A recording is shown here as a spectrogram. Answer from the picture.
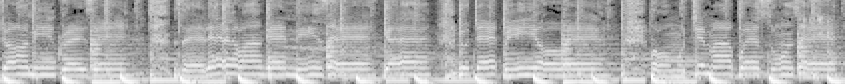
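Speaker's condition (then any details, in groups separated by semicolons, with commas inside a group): No condition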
